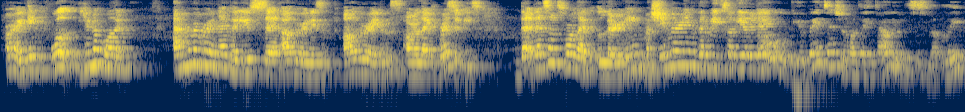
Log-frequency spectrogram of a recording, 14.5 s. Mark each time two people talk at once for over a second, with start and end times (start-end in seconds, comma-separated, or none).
none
